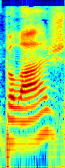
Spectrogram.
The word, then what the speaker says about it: Ballage: You have Kalen Ballage, that's how we pronounce it? – Mm-hmm.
